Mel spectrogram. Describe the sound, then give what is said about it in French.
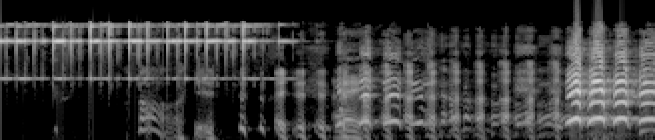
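A doorbell sound effect gives rapid, high, metallic rings that repeat for about two seconds. Bursts of laughter join in and carry on to the end. “Alors je te raconte, elle sonne à la porte...”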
